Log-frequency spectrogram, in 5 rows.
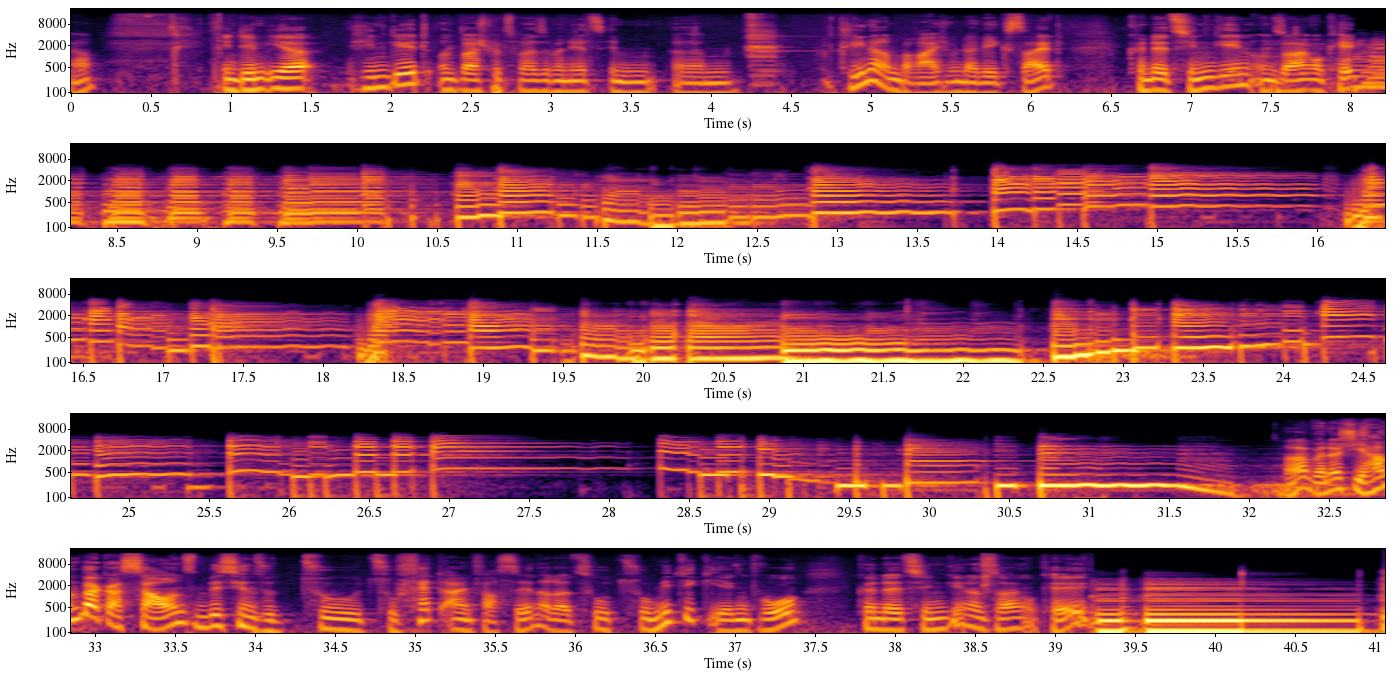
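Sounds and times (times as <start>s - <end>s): clean electric guitar: 4.1s - 4.8s, 7.6s - 32.4s, 39.2s - 41.0s.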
